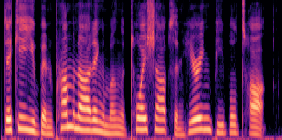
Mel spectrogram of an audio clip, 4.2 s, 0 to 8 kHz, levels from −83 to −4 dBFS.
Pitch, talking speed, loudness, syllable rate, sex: 195 Hz, 170 wpm, -16 LUFS, 5.0 syllables/s, female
